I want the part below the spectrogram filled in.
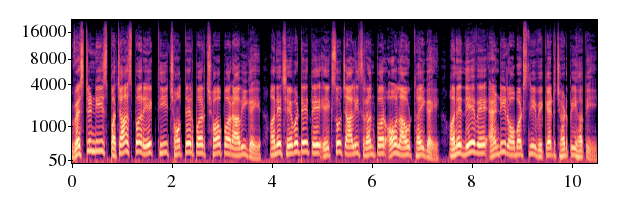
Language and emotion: Gujarati, neutral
